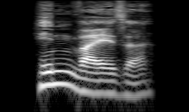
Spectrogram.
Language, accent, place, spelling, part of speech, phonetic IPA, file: German, Germany, Berlin, Hinweise, noun, [ˈhɪnvaɪ̯zə], De-Hinweise.ogg
- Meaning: nominative/accusative/genitive plural of Hinweis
